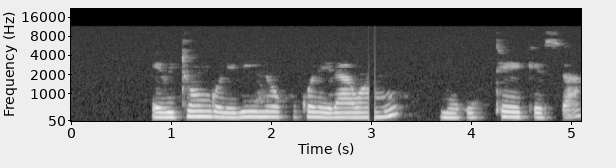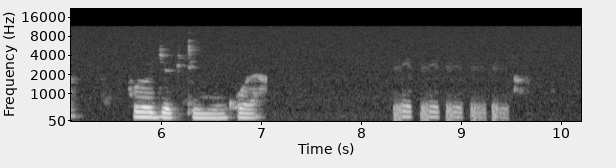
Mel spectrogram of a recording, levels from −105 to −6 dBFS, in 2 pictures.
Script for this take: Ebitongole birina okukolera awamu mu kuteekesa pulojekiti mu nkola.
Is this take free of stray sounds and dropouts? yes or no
no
